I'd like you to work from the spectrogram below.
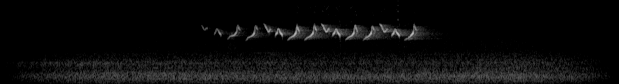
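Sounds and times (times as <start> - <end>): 
common yellowthroat: 2.0 - 4.4.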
